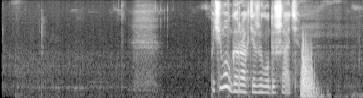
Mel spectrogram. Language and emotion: Russian, neutral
